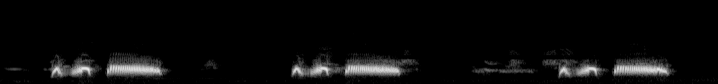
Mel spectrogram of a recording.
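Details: Spotted dove repeating its 'thúc gù' coo for daily decoy training: a pair of short, rising-and-falling hoots, then a sustained flat coo, given three times at roughly two-and-a-half-second intervals, with a faint soft murmur once between phrases.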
